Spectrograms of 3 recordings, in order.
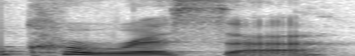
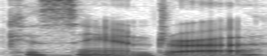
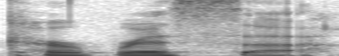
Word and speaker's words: Carissa: Girl, you got to Oh, Carissa, not Cassandra. Carissa.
